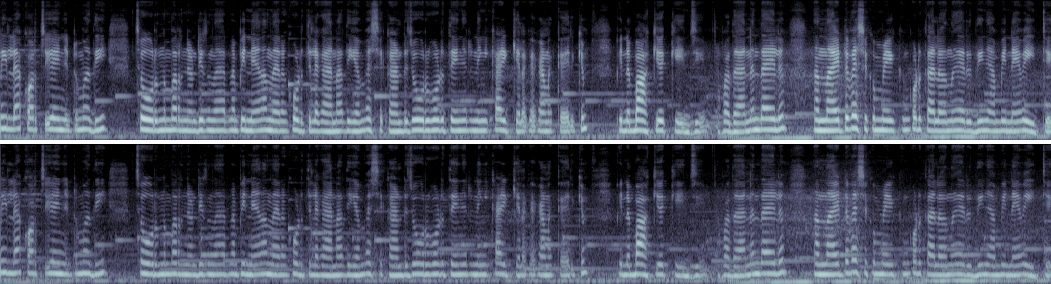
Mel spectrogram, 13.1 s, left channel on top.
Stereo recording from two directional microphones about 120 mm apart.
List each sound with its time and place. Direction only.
0.0 s speech: 25° left (ahead or behind)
